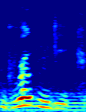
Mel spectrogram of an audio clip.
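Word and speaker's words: Grothendieck: And we got Grotendieck as the pronunciation according to Wade Eberly, or Wade says he thinks.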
